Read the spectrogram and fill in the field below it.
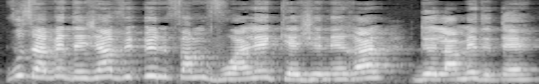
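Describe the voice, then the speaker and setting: A woman's voice: sits high, moderate pace, bright, forceful tone. A woman from Ivory Coast giving a heated, insistent opinion on a talk show, repeating her phrases.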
